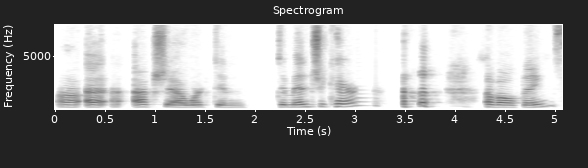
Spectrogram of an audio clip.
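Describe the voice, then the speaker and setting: A woman with a Canadian accent speaks at a fairly slow pace. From rural Canada. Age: 60s. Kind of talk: interview testimony. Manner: halting, many fillers.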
